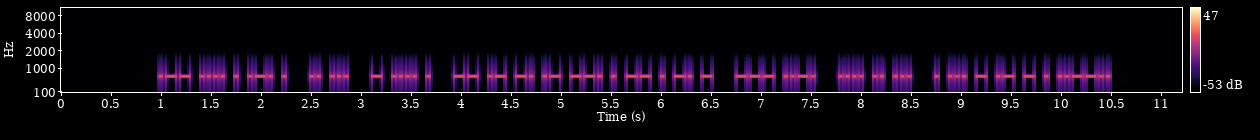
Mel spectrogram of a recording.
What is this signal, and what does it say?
Morse code, heard as a keyed tone, about 34 wpm, 700 Hz. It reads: WHERE IS THE MANAGEMENT OF HIS ESTATE?
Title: Sentences from Top 1200 Words 35wpm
